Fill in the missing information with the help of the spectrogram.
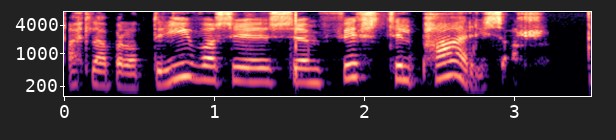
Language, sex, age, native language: Icelandic, male, 11, Icelandic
